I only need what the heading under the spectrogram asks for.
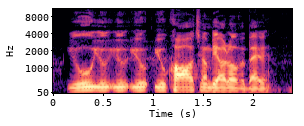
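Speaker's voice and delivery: put-on taunting tone in a Vietnamese accent. Showing whom the voice is really based on, a Vietnamese poker player, Scotty Nguyen impression. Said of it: "It's basically just an impression of Scotty Nguyen, the Vietnamese poker player".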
